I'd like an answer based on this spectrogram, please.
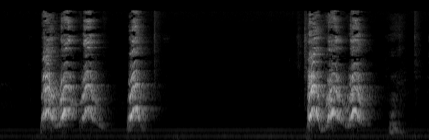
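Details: House dog Daisy barks insistently inside a bedroom, wanting out to greet someone coming home from work. A quick triple bark, one single bark, a pause, then another triple bark and a faint final yip.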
